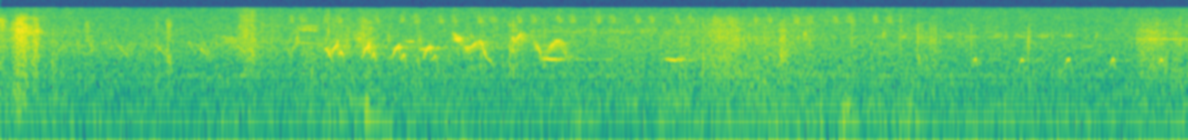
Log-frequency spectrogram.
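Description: Quiet outdoor ambience with faint bird chirps: a quick run of short chirps about two seconds in and a few more soft chirps near the end.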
